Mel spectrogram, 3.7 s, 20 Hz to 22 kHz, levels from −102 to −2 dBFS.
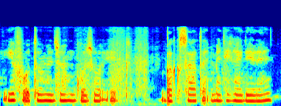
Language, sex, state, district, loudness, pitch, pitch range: Hindi, female, Arunachal Pradesh, Longding, -18 LUFS, 230 Hz, 225-240 Hz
